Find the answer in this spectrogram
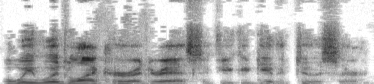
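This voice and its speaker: An actor playing a polite, terse, businesslike police sergeant questioning people in an old-time radio police drama. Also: male voice, on the low side, a little fast, fairly bright tone, slightly rough, poor audio. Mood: probing. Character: polite, matter-of-fact male police sergeant, terse investigator. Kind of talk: 1950s radio police drama acting and narration.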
